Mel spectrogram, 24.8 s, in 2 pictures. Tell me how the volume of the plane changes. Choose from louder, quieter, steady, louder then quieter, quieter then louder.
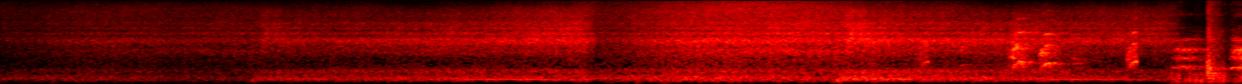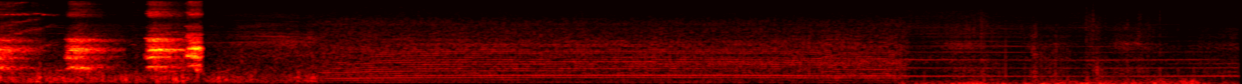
louder then quieter.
